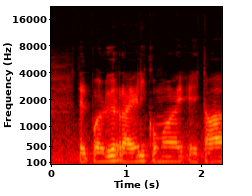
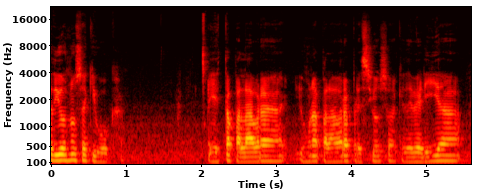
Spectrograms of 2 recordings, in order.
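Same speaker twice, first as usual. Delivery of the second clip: ordinary talk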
